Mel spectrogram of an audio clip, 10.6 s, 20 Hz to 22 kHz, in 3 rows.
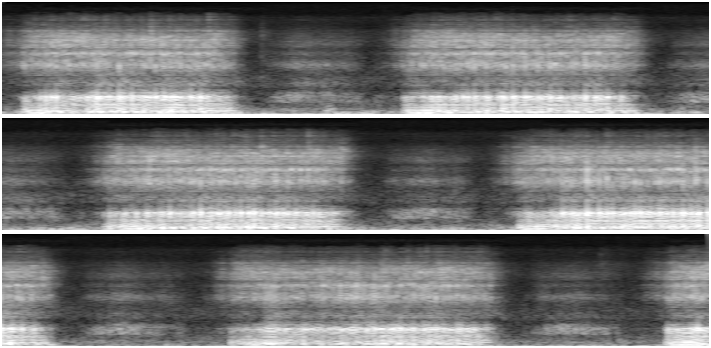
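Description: Loud, rough snores on each inward breath alternating with quieter outward breaths, about 15 breaths a minute; habitual snoring.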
